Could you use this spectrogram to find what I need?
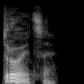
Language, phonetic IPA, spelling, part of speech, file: Russian, [ˈtroɪt͡sə], Троица, proper noun, Ru-Троица.ogg
- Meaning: 1. Trinity 2. Whitsunday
